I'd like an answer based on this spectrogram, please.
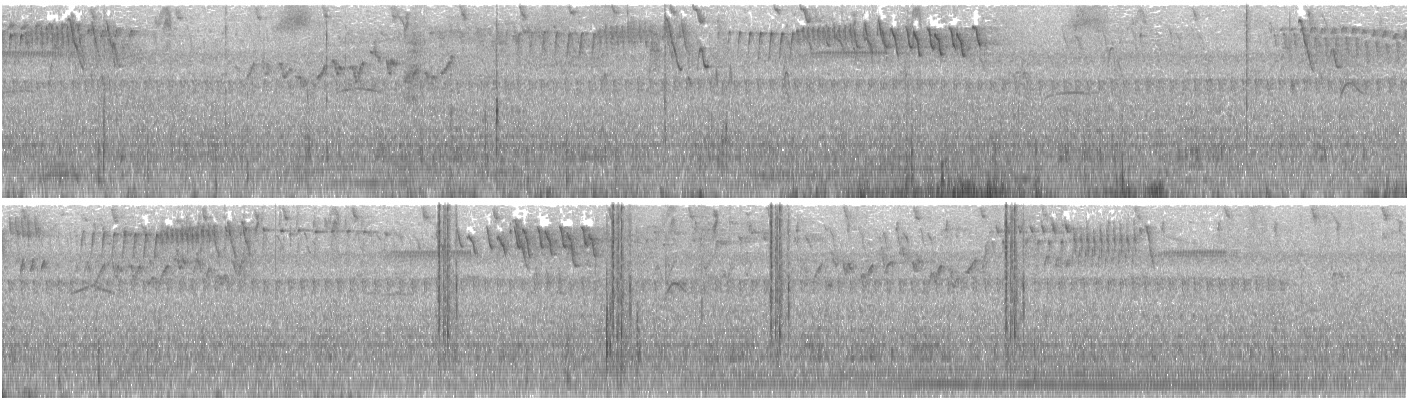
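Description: Faint forest ambience: repeated high chirps and trills of birds and insects. A few sharp clicks come about two-thirds of the way through, and there are low rumbles around the middle.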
